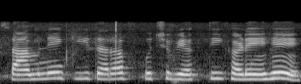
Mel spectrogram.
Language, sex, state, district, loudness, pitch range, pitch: Hindi, female, Madhya Pradesh, Bhopal, -14 LUFS, 235-275 Hz, 265 Hz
